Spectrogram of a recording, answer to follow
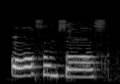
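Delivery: high, loud held-out singsong; excited high-pitched singsong; playful hype. Real, not acted. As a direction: sing it out high to hype the show. Hyping the coming broadcast.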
